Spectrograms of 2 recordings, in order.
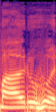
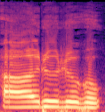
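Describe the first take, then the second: First: The word has a single 'ru' syllable. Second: The word has two 'ru' syllables. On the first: The speaker calls it wrong. "ആരുഹു അല്ല" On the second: The speaker calls it right. "രണ്ട് രൂ ഉണ്ട് കേട്ടോ"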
